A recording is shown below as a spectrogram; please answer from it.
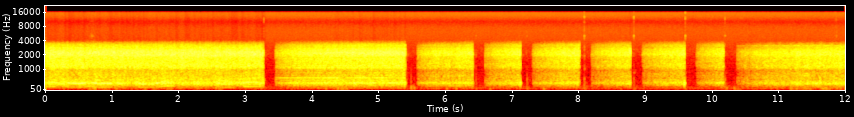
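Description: Hiss and static from a CS-106 portable AM receiver tuned between stations. It cuts out suddenly eight times, about three seconds in and then roughly every 0.8 s, swelling back after each cut as the receiver is stepped along the dial.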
